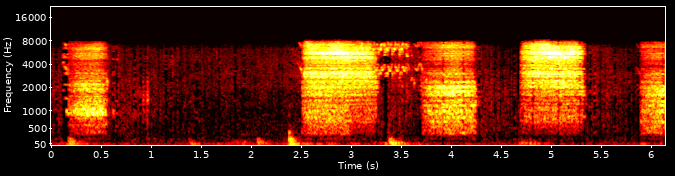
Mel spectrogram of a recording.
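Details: Barn owl, a male arriving with a mouse at night, 17 September 2019 at 23:55: harsh, hissing screeches of about half a second to a second, five bursts separated by short quiet gaps, with faint low thumps between.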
